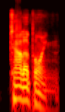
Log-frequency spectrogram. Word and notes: talapoin: British English

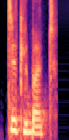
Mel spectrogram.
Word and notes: tittlebat: Indian

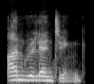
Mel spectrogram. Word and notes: Unrelenting: Indian

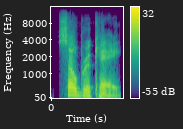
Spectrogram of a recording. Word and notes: sobriquet: American English

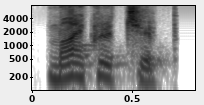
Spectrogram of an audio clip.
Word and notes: microchip: Indian

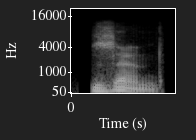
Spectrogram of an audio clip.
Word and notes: Zend: American English

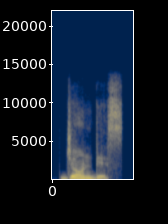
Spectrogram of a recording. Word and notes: jaundice: Indian

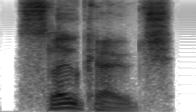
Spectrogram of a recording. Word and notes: slowcoach: British English

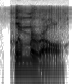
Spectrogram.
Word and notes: humeral: American English

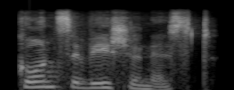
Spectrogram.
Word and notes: conservationist: Indian

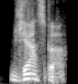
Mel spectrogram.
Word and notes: jasper: British English

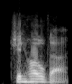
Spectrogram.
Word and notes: Jehovah: American English

